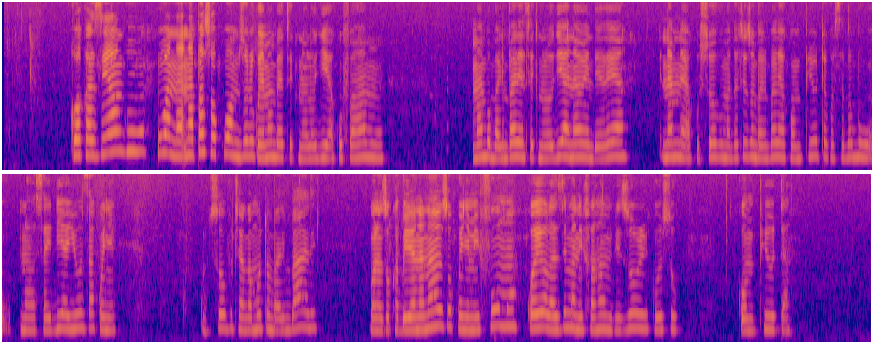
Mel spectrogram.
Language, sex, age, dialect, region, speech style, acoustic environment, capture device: Swahili, female, 25-34, Tanzania - Dar es Salaam, Tanzania, relaxed, nature; silence; appliances, desktop / Windows / Chrome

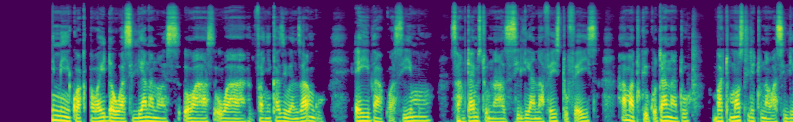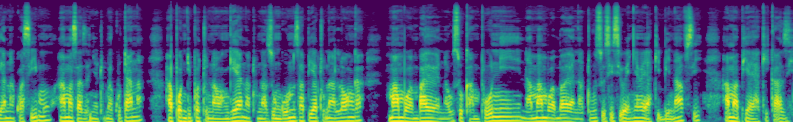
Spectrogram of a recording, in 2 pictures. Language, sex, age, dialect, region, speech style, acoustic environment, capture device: Swahili, male, 25-34, Kenya - Nairobi Sheng-influenced, Kenya, nervous; excited; focused, people talking; music; nature, mobile / Linux / Chrome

